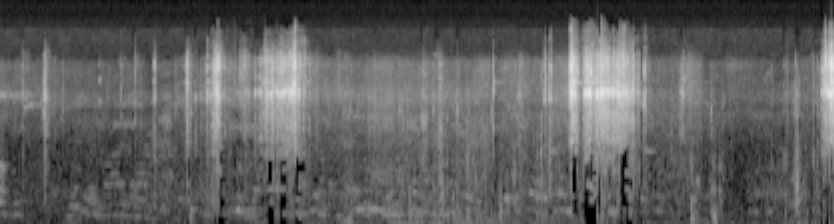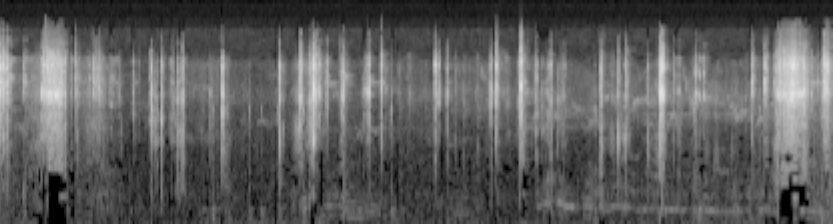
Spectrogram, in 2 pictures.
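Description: Gloved hands rub and scrape along a steel cable.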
